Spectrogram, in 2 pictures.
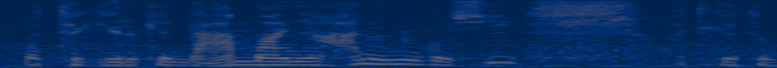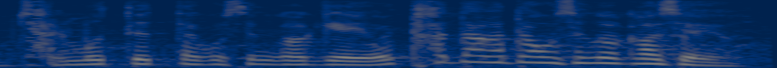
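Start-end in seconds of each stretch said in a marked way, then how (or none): none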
